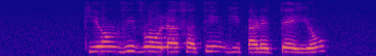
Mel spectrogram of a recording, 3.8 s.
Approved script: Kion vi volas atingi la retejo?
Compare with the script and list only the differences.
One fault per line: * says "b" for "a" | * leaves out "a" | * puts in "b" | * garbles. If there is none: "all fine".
all fine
